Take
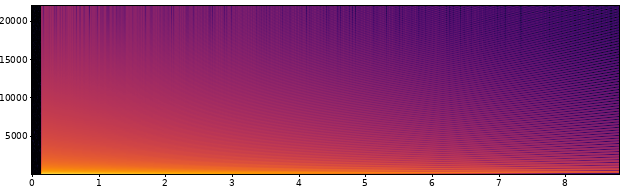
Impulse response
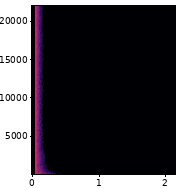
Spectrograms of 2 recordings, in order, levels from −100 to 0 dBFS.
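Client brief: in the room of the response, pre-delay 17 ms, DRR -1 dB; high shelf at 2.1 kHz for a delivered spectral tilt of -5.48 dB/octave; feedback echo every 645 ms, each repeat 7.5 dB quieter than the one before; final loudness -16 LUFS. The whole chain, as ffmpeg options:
-filter_complex "[0:a]highshelf=f=2100:g=4.5,aecho=1:1:645|1290|1935|2580|3225:0.422|0.177|0.0744|0.0312|0.0131,asplit=2[s0][s1];[1:a]atrim=start_sample=2205,adelay=17[s2];[s1][s2]afir=irnorm=-1:irlink=0,volume=1.33[s3];[s0][s3]amix=inputs=2:normalize=0,volume=0.891"

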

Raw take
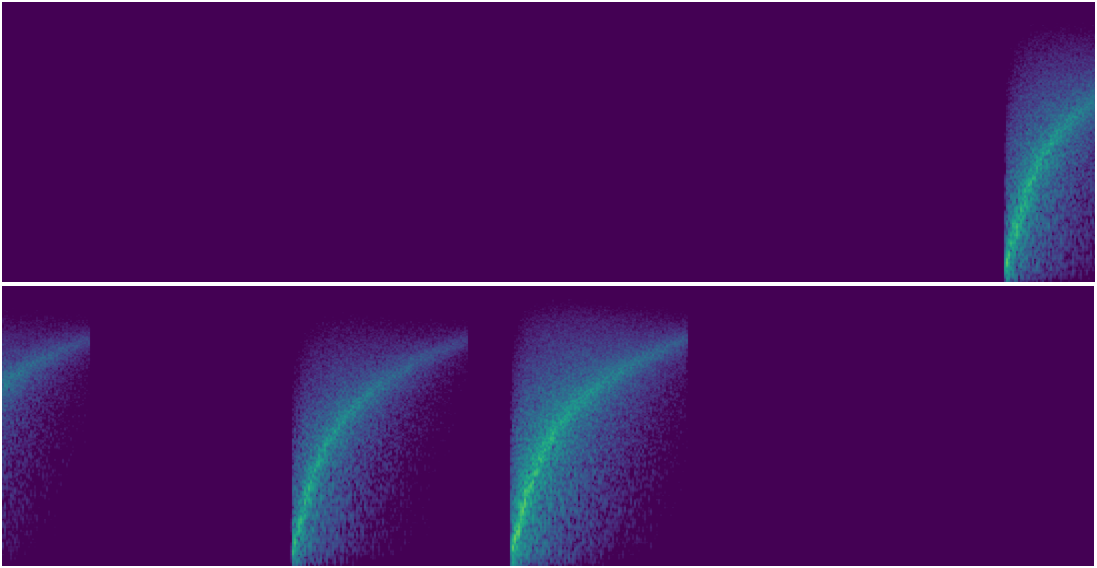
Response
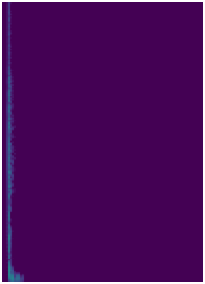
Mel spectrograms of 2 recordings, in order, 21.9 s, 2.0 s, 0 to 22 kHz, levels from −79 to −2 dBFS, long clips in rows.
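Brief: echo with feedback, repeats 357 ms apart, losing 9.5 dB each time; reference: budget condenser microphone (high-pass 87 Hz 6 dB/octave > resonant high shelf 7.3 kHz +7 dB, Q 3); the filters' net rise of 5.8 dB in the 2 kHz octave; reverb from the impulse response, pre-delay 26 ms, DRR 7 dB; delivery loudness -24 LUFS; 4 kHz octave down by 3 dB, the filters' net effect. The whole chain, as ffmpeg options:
-filter_complex "[0:a]equalizer=f=2000:t=o:g=9,equalizer=f=4000:t=o:g=-5.5,aecho=1:1:357|714|1071|1428:0.335|0.111|0.0365|0.012,asplit=2[s0][s1];[1:a]atrim=start_sample=2205,adelay=26[s2];[s1][s2]afir=irnorm=-1:irlink=0,volume=0.299[s3];[s0][s3]amix=inputs=2:normalize=0,highpass=f=87:p=1,highshelf=f=7300:t=q:w=3:g=7,volume=1.12"

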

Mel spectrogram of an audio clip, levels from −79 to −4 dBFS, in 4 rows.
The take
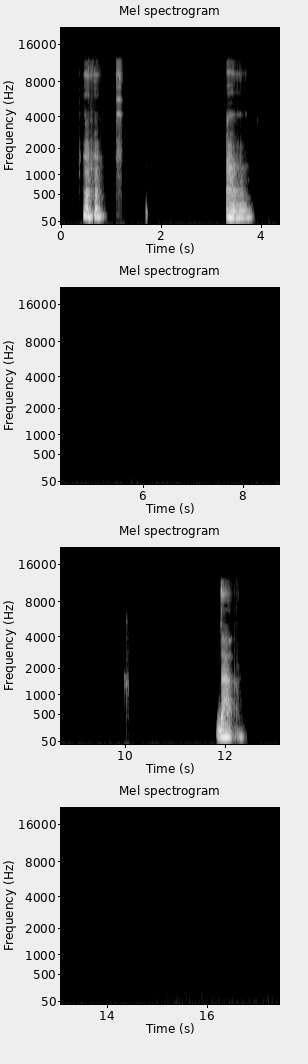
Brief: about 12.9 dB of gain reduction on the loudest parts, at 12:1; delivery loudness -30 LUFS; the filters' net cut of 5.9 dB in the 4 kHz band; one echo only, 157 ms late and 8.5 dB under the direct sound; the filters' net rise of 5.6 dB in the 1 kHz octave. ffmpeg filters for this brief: -af "equalizer=f=1000:t=o:g=7.5,equalizer=f=4000:t=o:g=-7.5,acompressor=threshold=0.0794:ratio=12,aecho=1:1:157:0.376,volume=1.06"

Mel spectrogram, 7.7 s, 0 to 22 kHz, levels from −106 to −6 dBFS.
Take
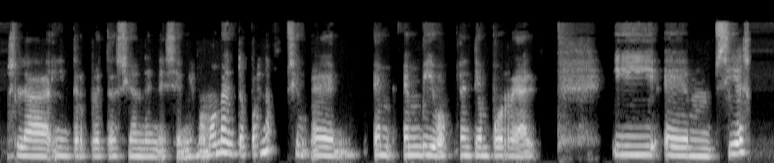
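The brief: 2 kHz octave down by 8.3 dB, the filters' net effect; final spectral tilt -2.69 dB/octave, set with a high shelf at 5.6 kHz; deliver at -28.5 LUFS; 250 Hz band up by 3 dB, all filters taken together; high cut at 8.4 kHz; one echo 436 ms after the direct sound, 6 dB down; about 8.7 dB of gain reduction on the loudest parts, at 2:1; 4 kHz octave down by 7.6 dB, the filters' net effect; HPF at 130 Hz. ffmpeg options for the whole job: -af "highpass=130,lowpass=8400,equalizer=f=250:t=o:g=4.5,equalizer=f=2000:t=o:g=-7.5,equalizer=f=4000:t=o:g=-6,highshelf=f=5600:g=-3,acompressor=threshold=0.02:ratio=2,aecho=1:1:436:0.501,volume=1.78"

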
